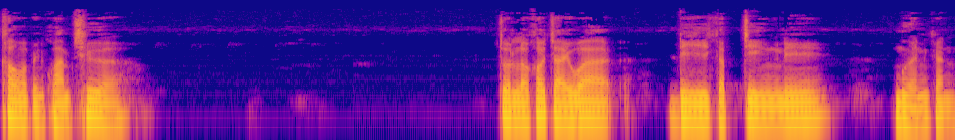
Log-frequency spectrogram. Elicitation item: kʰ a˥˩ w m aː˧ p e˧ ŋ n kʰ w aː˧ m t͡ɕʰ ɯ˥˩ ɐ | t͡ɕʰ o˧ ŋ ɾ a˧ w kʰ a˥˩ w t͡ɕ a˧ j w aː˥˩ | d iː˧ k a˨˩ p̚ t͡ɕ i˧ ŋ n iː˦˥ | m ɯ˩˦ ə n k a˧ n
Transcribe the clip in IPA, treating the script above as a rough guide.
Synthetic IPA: kʰ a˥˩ w m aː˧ p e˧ n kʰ w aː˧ m t͡ɕʰ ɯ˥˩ ɐ | t͡ɕ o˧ n ɾ a˧ w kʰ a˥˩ w t͡ɕ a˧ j w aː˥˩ | d iː˧ k a˨˩ p̚ t͡ɕ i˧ ŋ n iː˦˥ | m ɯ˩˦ ə n k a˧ n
